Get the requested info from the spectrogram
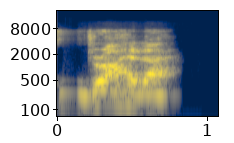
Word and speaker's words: Drogheda: But do you say Drogheda or Drogheda United? – It's Drogheda. – Drogheda. – Drogheda. – Okay, because I'm like a silent G.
